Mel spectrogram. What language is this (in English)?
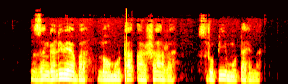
Phalura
